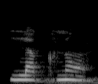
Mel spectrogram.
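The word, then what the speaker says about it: Lucknow: लखनऊ यहां पर देखि लखनो पढ़ा जाता है इसको अब यहां पर देखिए एल यू लक यहां पर यू साइलेंट है सी के को का पड़ा और एन ओ ओ डब्लू को ओ पड़े यानी कि लखनऊ उत्तर प्रदेश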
